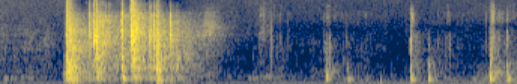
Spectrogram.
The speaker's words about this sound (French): Il referme la porte.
